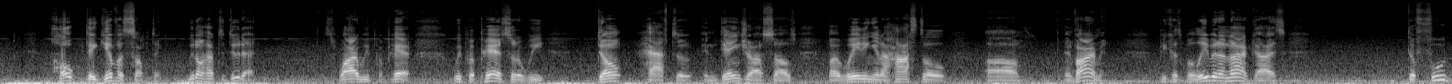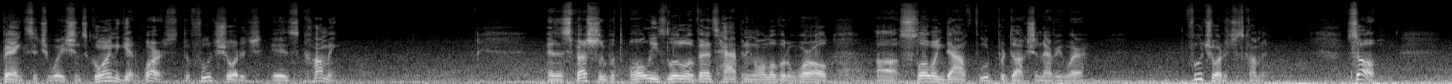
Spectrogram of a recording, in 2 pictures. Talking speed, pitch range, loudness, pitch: 155 wpm, 100-130 Hz, -17 LUFS, 110 Hz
